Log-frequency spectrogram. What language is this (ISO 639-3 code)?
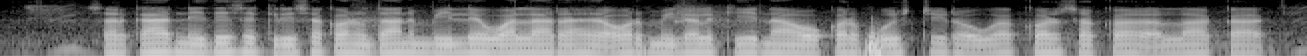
bho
